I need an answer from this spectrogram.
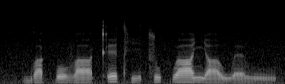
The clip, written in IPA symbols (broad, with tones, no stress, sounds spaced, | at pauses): ɡʷ a˨ k͡p o˨ β a˨ kʼ e˦ tʰ i˨ t͡s u˦ kʷ aː˦ ɲ aː˨ w ɛ˨ β u˨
